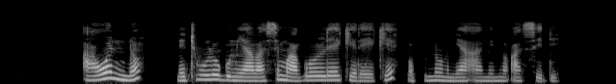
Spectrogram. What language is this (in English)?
Ganda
